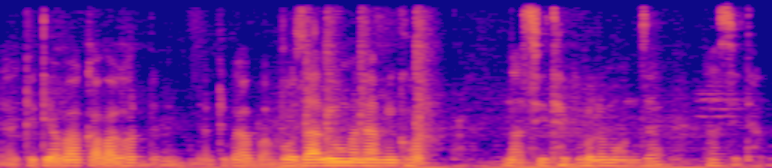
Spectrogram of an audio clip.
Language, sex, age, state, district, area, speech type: Assamese, female, 60+, Assam, Kamrup Metropolitan, rural, spontaneous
